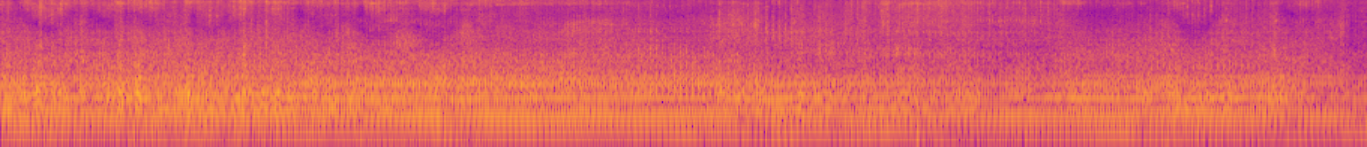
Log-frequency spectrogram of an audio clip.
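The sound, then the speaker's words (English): A lawn mower engine runs steadily and loudly while mowing a bumpy yard, its constant buzzing drone holding an even pitch throughout with no speech over it. “before I started mowing”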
